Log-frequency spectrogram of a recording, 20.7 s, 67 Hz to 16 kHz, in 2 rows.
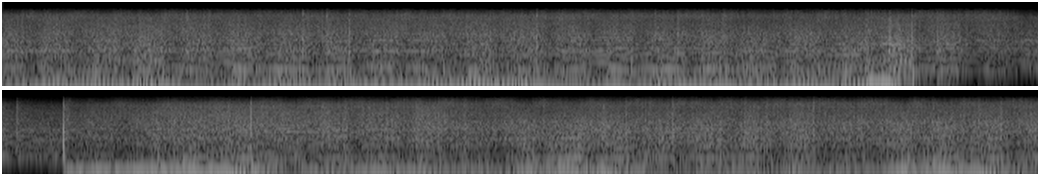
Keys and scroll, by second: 3.2 super+x, 5.5 super+f, 9.5-12.3 typing, 13.7 space, 14.2 space, 14.3 space, 14.4 space, 15.4 p, 17.2 space, 17.7 space, 19.6 space.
